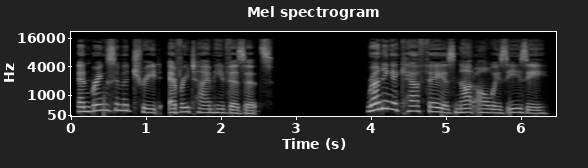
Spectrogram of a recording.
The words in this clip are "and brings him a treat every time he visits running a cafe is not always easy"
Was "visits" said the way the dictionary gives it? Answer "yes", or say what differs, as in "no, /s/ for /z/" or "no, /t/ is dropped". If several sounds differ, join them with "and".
yes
